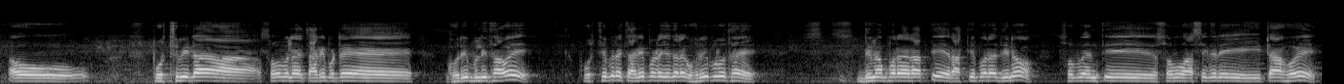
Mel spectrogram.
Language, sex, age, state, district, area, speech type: Odia, male, 45-60, Odisha, Subarnapur, urban, spontaneous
